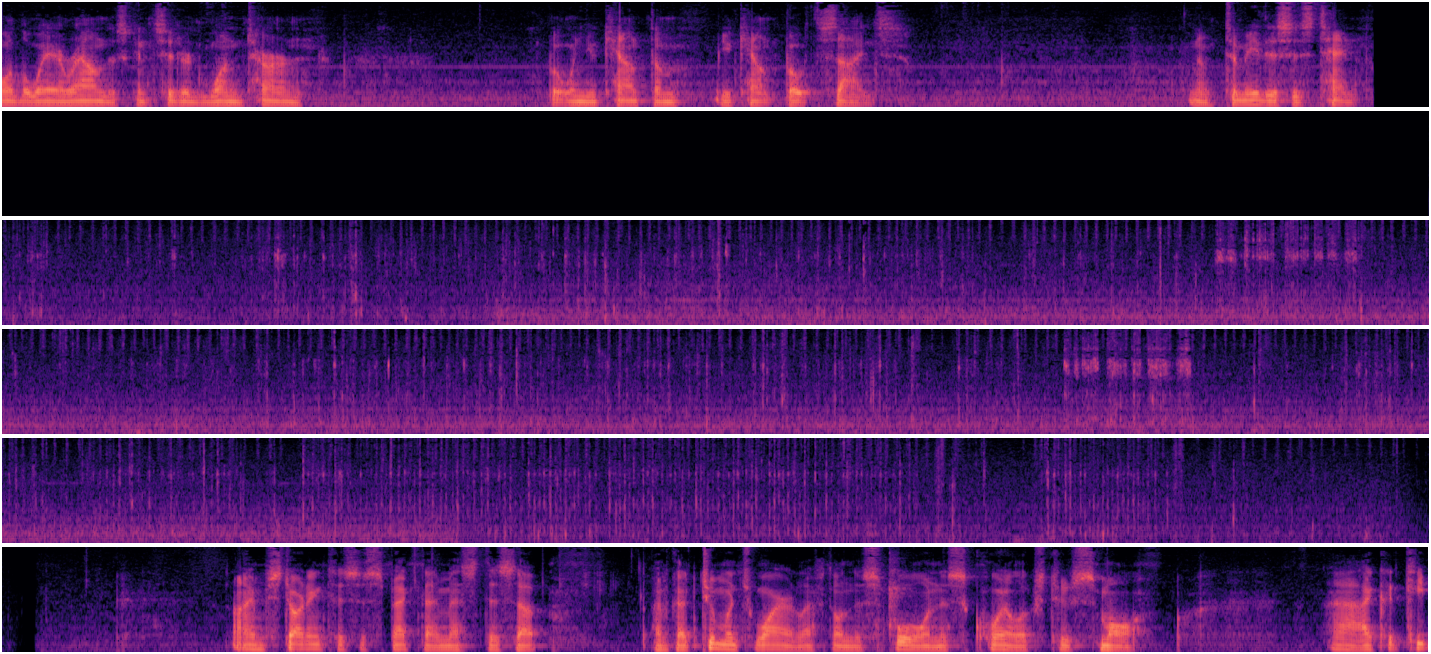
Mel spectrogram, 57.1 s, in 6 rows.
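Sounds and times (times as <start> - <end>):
low steady hum: 0.0 - 9.2, 19.0 - 57.0
wire scraping and ticking: 19.0 - 47.7, 49.8 - 52.4.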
